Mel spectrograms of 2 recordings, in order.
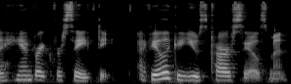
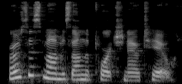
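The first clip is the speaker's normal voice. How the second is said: ordinary delivery, nothing marked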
